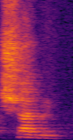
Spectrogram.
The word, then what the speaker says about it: chagrin: This is one of those words that have CH, but the CH is not pronounced as ch, but rather it is pronounced as sh. So we have chagrin, disappointment or annoyance.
